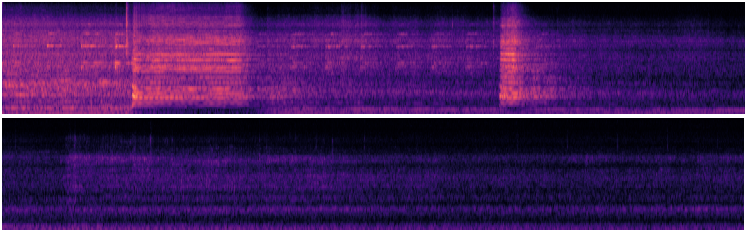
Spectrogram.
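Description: CSX diesel locomotive passing close with a heavy engine rumble, then sounding its air horn: one long blast about two and a half seconds in and a shorter one around ten seconds. Afterwards the engine fades steadily as it moves away.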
